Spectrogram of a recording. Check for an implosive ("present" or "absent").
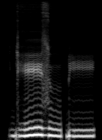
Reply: present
